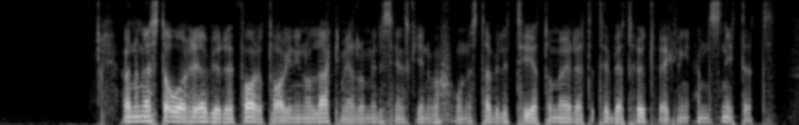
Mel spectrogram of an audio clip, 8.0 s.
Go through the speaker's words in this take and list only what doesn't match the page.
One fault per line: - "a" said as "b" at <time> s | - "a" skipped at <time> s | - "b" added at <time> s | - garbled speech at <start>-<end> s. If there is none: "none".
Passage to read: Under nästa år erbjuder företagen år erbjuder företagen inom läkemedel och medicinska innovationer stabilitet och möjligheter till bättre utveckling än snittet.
- "år erbjuder företagen" skipped at 3.0 s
